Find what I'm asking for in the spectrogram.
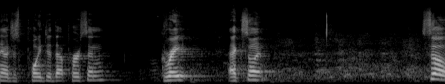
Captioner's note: laugh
